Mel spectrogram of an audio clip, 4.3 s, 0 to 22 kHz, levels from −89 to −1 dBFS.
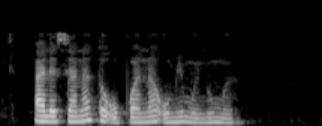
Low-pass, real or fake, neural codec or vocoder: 7.2 kHz; real; none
